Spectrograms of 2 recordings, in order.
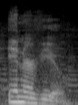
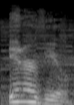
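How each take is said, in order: First: The T after the N is dropped. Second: The T after the N is dropped.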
